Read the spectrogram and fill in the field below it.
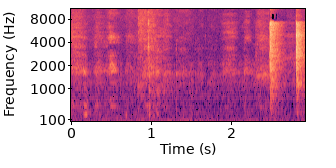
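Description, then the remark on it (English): Two sharp, loud hand slaps land close together near the end, after a few softer, quieter smacks earlier over a low background murmur. “It's a lot of slapping going on.”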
